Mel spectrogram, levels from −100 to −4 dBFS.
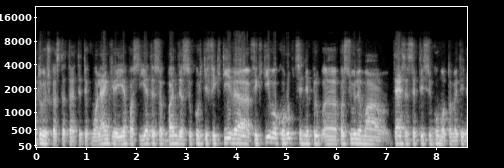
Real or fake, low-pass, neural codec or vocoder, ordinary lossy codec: real; 10.8 kHz; none; AAC, 64 kbps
